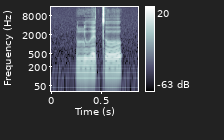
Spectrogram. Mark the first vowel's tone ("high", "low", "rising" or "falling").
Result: rising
